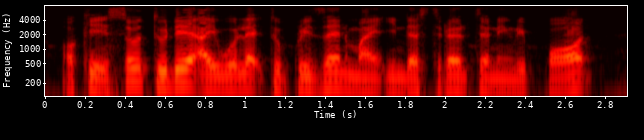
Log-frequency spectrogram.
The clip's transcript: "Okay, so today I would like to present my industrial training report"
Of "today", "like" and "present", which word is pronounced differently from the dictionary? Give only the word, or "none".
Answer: none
